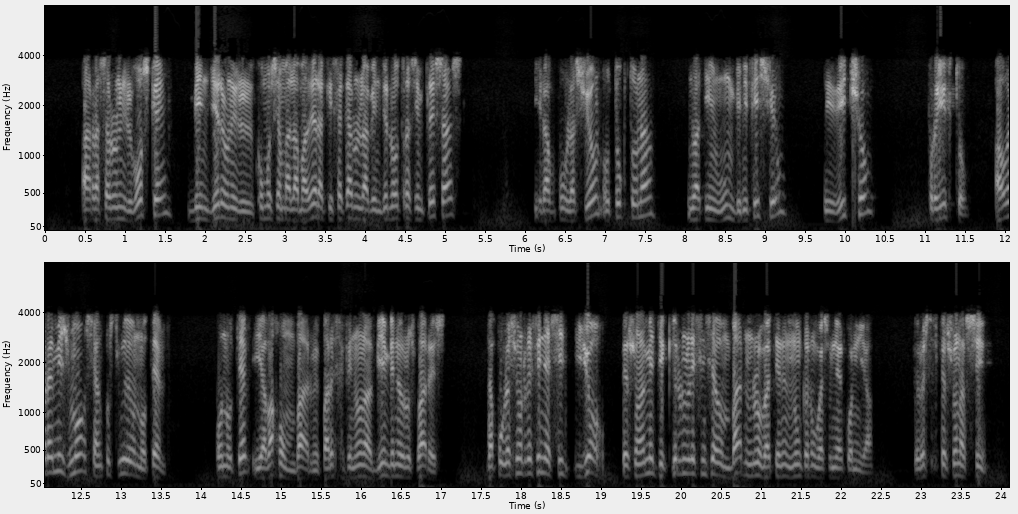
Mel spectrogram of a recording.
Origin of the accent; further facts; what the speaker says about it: Ajdir, Tanger-Tetouan-Al Hoceima, Morocco; Spanish is a second language; now in Almería, Spain; yo como soy del pueblo de Ashdir y de la provincia de Alhucemas, yo aprendí el dialecto marroquí, lo aprendí aquí en Almería. ¿Sabes? Yo en el colegio directamente estudiaba en árabe clásico y francés. Luego sigue el secundario en inglés.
